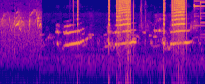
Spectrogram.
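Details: Eurasian coot giving short nasal, rising calls mixed with abrupt explosive bursts, two main bouts about two seconds apart, with faint higher chatter at the start.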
